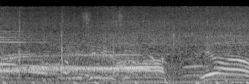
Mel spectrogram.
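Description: Chicken pieces sizzling as they fry in oil in a wide pan, under a long drawn-out vocal exclamation that is the loudest sound.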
